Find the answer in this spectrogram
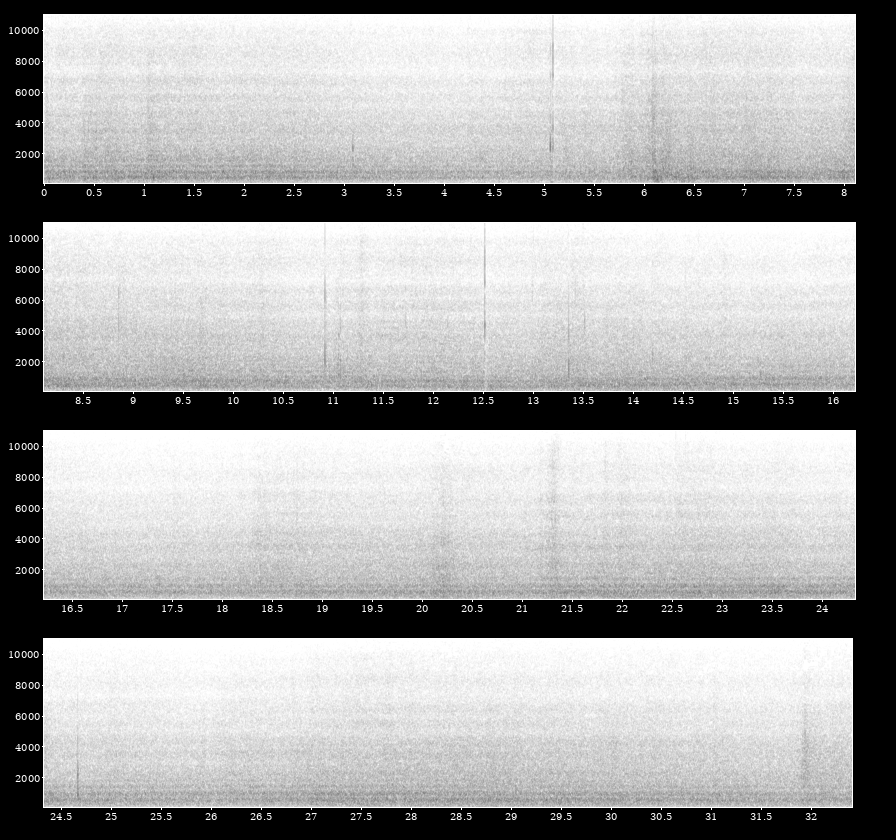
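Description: Ocean surf breaking on a sandy beach: a steady wash of noise that swells a little now and then.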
